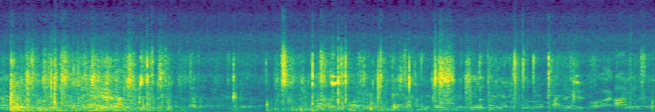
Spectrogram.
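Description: A crowd of men shouts and clamours in a large room.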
